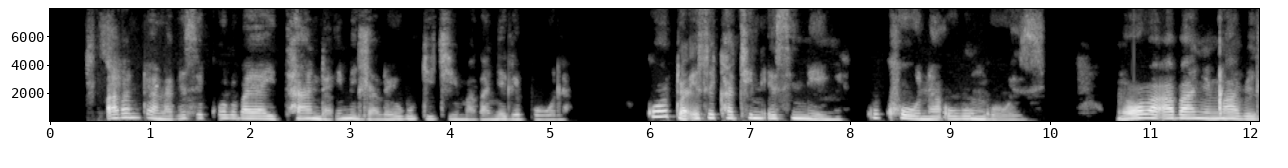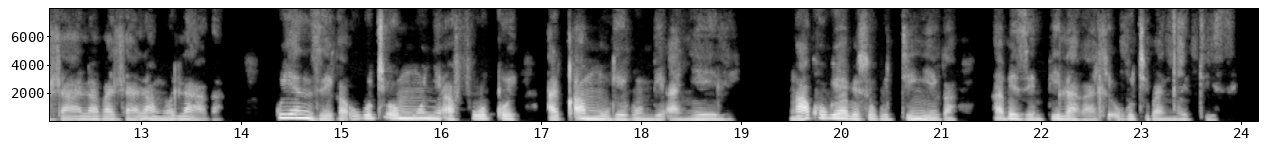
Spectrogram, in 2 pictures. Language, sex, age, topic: North Ndebele, female, 25-35, health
